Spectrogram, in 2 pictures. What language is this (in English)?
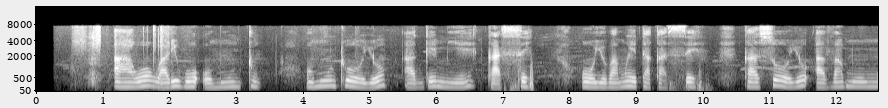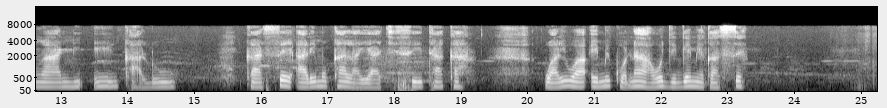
Soga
